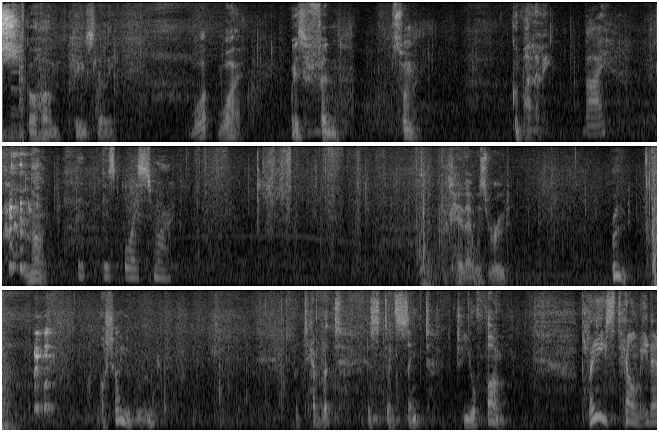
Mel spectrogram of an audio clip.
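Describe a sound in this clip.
A middle-aged man speaks calmly and firmly.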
